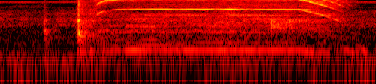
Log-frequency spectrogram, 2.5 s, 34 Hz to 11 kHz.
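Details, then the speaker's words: 1999 Ducati 996 Superbike new in-tank fuel pump bench-tested at key-on before tank insertion: high clean whine spins up, holds about a second and a half, winds down; pump primes normally, successful installation. "alright alright that is pump is working alright we have a successful installation"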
